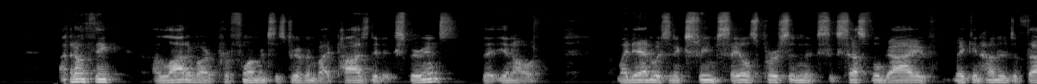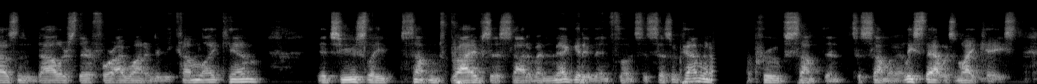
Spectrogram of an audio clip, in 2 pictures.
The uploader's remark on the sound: Now I can say I've done a show with Covid. Quarantined in a hotel room on an island, I borrowed a professional microphone, had access to Zoom, and way we went. As I record this episode, I am still in quarantine.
